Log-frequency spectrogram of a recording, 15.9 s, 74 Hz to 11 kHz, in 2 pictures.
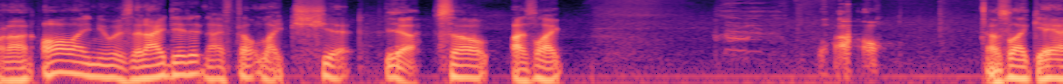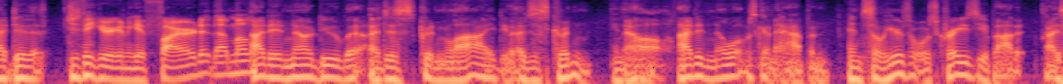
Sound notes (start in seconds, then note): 6.6 slaps hand on thigh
